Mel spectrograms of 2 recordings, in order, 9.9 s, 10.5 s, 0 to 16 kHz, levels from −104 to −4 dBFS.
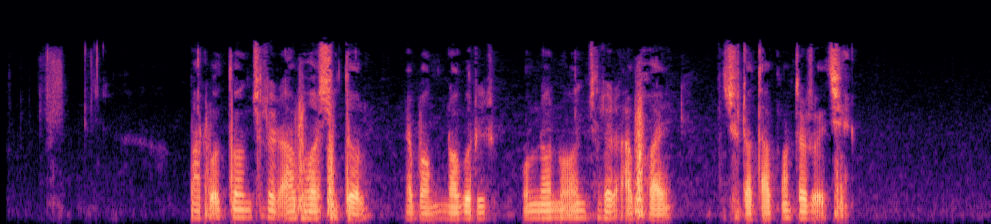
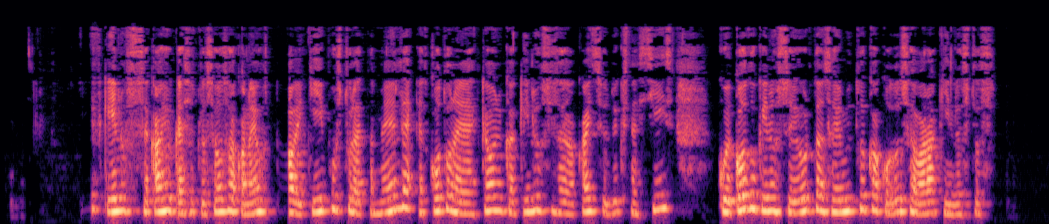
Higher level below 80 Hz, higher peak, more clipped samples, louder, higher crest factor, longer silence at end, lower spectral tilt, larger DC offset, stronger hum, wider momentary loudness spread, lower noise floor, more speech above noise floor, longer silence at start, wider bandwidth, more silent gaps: first, -54 dBFS vs -64 dBFS; about the same, -2 dBFS vs 0 dBFS; neither; about the same, -20 LUFS vs -18 LUFS; about the same, 20 dB vs 18 dB; first, 1.45 s vs 0.6 s; about the same, -5.5 dB/octave vs -6 dB/octave; neither; neither; about the same, 11 LU vs 13 LU; about the same, -69 dBFS vs -69 dBFS; about the same, 51 dB vs 51 dB; first, 1.9 s vs 0.9 s; second, 8 kHz vs 10.5 kHz; neither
